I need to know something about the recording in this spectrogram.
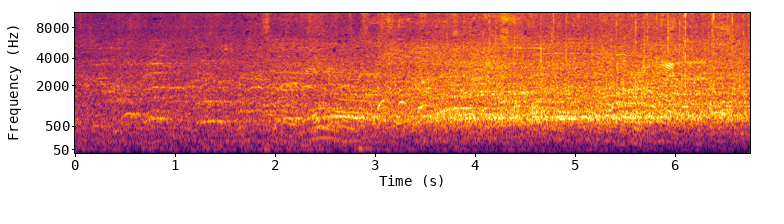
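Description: A large arena crowd cheers and shouts, growing louder.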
